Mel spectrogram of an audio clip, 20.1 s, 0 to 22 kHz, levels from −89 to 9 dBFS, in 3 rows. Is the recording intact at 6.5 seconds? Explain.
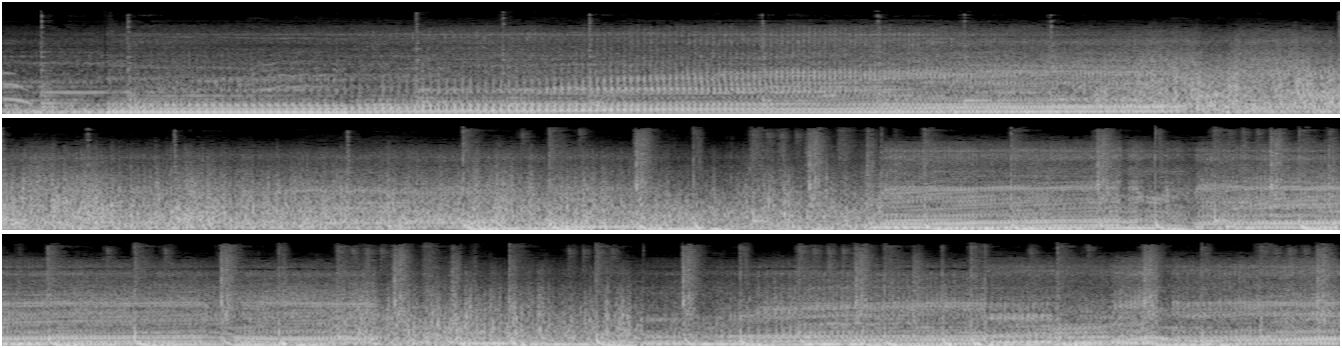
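Yes, the audio at 6.5 s plays through cleanly, with no dropout, click, distortion or other fault at that point.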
